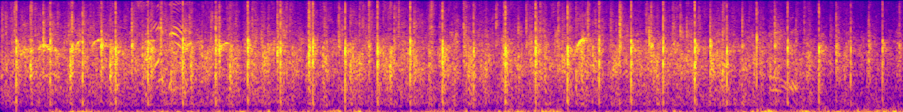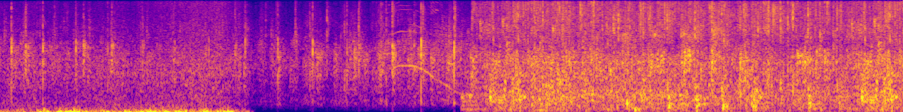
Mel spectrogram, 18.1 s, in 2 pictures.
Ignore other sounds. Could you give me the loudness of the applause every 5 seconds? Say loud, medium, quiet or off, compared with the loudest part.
loud, loud, medium, loud.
